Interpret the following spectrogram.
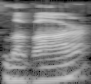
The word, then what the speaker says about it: lavar: use different letters Baron similarly the Spanish words Lavar and Rabia have the same sound in the middle but even though they use different letters in English anytime you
